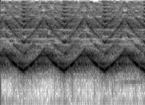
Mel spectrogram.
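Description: Loud mains power failure alarm from a speaker gives a continuous warbling electronic siren that sweeps up and down rapidly and evenly, close and alone.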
